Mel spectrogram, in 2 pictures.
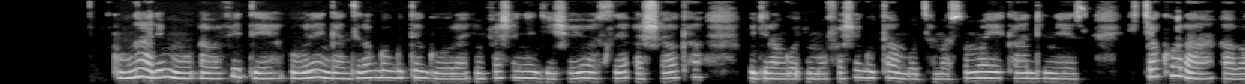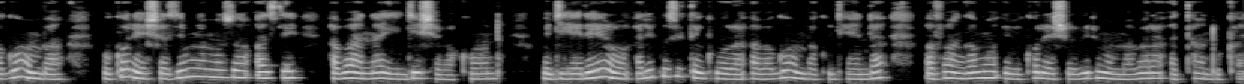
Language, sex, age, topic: Kinyarwanda, female, 18-24, education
